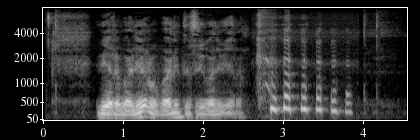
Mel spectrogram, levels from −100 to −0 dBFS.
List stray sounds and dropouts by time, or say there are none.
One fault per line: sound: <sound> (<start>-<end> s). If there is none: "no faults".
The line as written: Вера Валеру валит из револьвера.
sound: laugh (2.7-3.9 s)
